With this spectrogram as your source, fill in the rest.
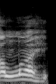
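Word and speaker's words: الله: Mais, il y a une règle pour prononcer Allah. À l'exception de, toujours Allah, il est gros. Allah, ça sort qui remplit la bouche. C'est un son grave, ils disent.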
